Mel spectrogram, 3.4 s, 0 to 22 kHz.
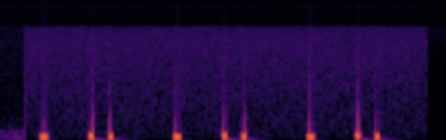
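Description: Regular low heart sounds about 60 a minute, with a faint extra low sound just after the second sound: an S3 gallop.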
